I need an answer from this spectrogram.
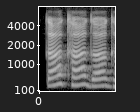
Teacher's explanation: क, ख, ग, घ, व ये कंठ्य में आते हैं, इसीलिए घ का उच्चारण स्थान कंठ्य है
